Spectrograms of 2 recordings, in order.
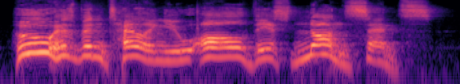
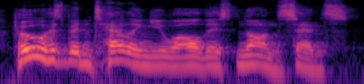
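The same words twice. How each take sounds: First: The line is spoken in a loud, booming thunderous voice. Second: The line is spoken in a milder, less thunderous voice. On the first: The speaker calls it right. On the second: The speaker calls it wrong.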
